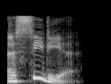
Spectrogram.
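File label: "acedia", British English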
